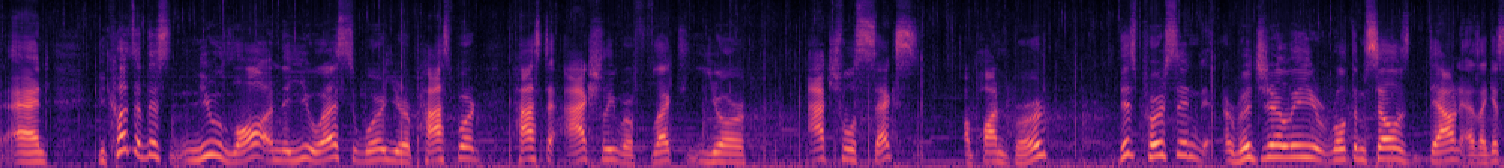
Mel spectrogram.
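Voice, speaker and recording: Higher-pitched man chatting over music. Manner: rambling, conversational, frequent hedging asides. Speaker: vlogger host. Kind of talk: casual opinion commentary to camera.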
